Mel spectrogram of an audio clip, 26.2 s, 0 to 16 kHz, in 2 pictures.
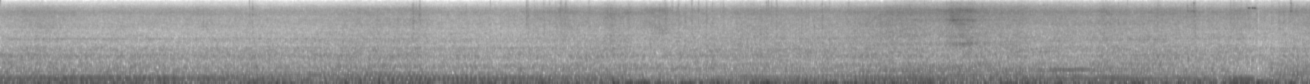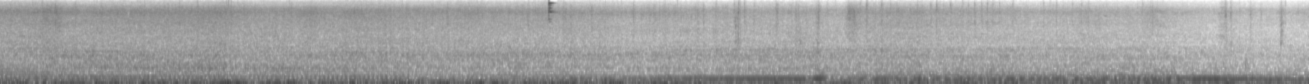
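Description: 1995 Ford Mustang GT's 5.0-litre V8 running at cruising speed, heard from inside the cabin with road and tyre rumble. The engine note shifts in pitch a few times as the car's speed changes.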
